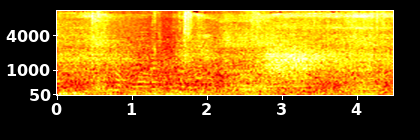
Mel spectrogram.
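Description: Outdoor background noise: a steady low rumble with faint voices in it.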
